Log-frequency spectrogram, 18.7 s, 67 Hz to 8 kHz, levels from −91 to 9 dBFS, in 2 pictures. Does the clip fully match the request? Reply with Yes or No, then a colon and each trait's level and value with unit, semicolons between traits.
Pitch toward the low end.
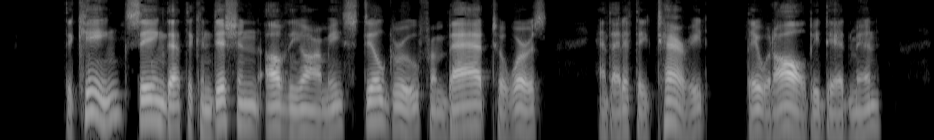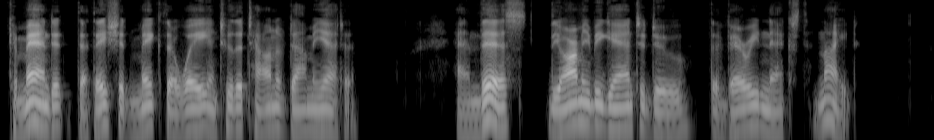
Yes: low, 100 Hz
